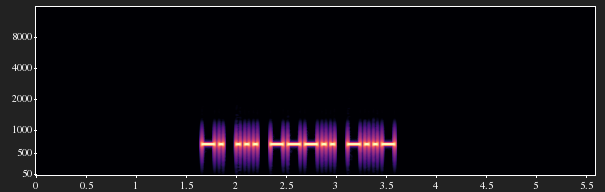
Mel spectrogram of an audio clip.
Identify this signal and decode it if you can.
Morse code, heard as a keyed tone, about 28 wpm, 700 Hz. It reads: NS8X
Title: USA Call Signs - 4 Characters - Repeated 2x - 28wpm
